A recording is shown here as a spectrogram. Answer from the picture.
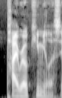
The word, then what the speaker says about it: pyrocumulus: Let me give it a whirl. Pyrocumulus. Yeah, you were right.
